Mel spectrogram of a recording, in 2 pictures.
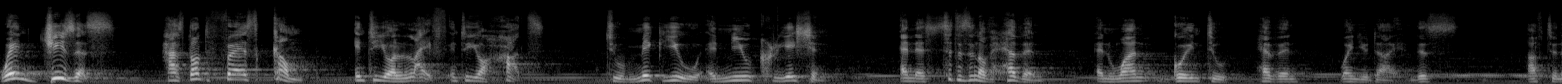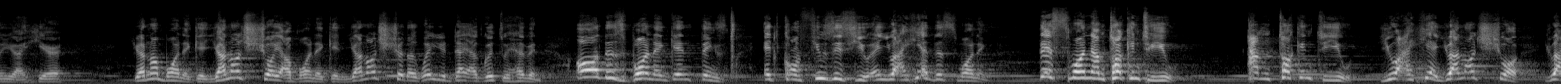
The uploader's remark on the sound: Preached at the True Vine Cathedral. Bantama.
